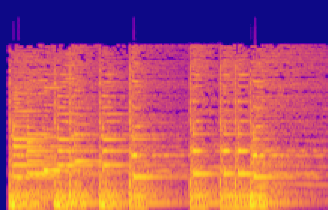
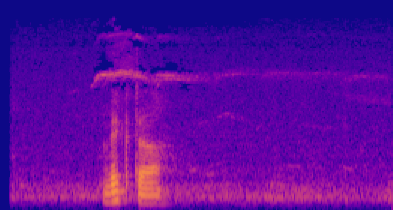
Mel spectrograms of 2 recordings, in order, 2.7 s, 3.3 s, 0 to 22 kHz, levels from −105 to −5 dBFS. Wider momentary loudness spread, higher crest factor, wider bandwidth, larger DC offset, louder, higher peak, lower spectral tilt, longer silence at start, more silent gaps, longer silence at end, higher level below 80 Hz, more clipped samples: second, 8 LU vs 26 LU; second, 14 dB vs 24 dB; second, 10.5 kHz vs 16 kHz; neither; first, -15 LUFS vs -38 LUFS; first, 0 dBFS vs -20 dBFS; about the same, -4.5 dB/octave vs -5 dB/octave; second, 0.05 s vs 0.65 s; neither; about the same, 0 s vs 0 s; first, -24 dBFS vs under -90 dBFS; neither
